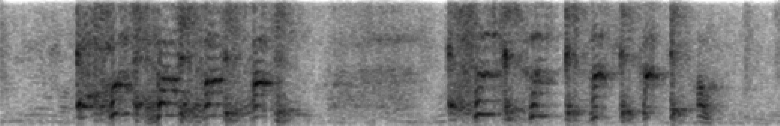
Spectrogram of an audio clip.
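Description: Two loud bouts of harsh coughing separated by a short pause, the second ending in a quick string of rhythmic coughs.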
